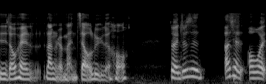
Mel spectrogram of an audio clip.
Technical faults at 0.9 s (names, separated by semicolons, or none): wrong sample rate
